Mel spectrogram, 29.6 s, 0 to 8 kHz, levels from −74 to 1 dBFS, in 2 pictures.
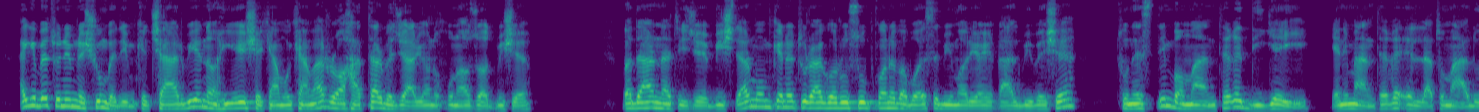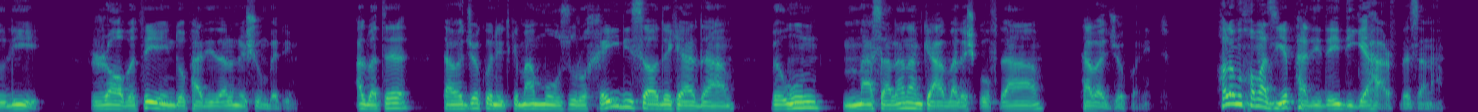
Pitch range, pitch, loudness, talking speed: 100-140 Hz, 110 Hz, -23 LUFS, 155 wpm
